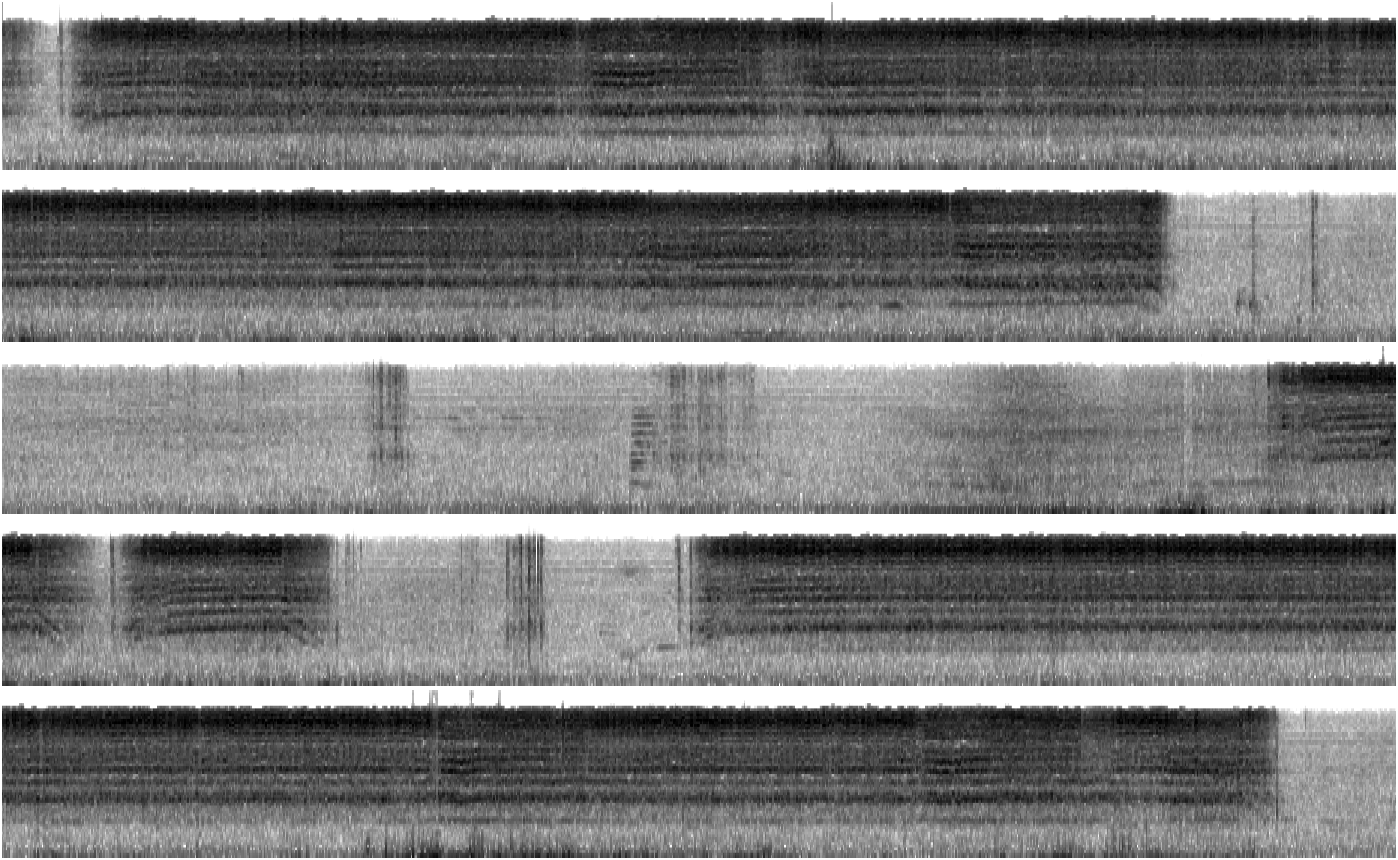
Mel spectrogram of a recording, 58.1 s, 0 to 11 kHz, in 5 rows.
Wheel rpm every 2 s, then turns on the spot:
80, 160, 160, 160, 160, 160, 160, 160, 160, 160, 100, 0, 0, 0, 10, 0, 10, 100, 80, 10, 80, 160, 160, 160, 160, 160, 160, 160, 70.
28-30 56-58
